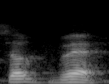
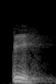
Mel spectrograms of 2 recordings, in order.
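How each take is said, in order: First: A smooth, continuous v sound is made. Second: A strong, stopped b sound is made. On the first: The letter has no dagesh. "bet without dagesh has V sound, the smooth sound" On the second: The letter has a dagesh. "bet with the dagesh becomes strong sounds like b"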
